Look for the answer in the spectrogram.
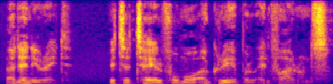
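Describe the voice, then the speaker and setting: An actor playing a proud, chivalrous knight errant in a video game, speaking in a flowery, formal, declamatory way. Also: male voice, fairly low pitch, big pitch swings, brisk, fairly bright tone, husky, heavily acted. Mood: earnest. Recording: game scene with faint background noise. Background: outdoor ambience, horse hooves.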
